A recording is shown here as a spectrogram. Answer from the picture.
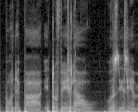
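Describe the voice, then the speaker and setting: Against noticeable background noise, a woman is whispering at a very slow pace. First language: not French (speaking French). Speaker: ASMR creator. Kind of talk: casual chat to viewers; ASMR reading aloud. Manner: soft-spoken, close to the mic; halting, many hesitations.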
